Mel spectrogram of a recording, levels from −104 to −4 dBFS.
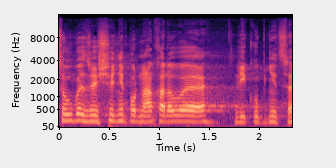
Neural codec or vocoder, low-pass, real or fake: vocoder, 44.1 kHz, 128 mel bands every 512 samples, BigVGAN v2; 14.4 kHz; fake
